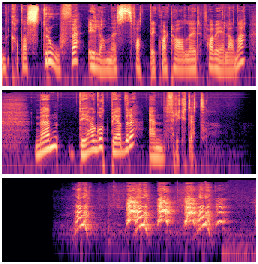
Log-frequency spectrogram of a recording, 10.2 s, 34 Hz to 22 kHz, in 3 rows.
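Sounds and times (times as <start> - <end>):
speech: 0.0 - 6.2
two dogs barking in Rosinha favela, Rio de Janeiro, Brazil: 7.7 - 10.1.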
